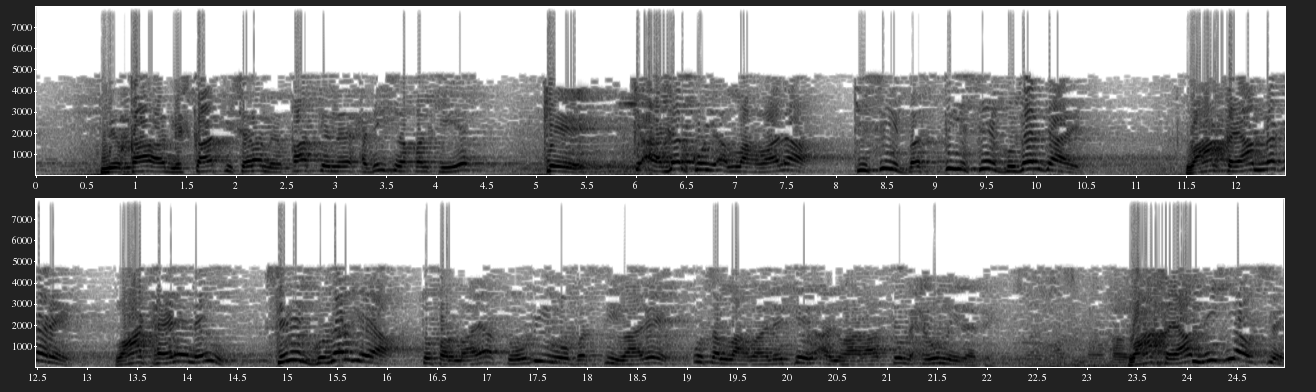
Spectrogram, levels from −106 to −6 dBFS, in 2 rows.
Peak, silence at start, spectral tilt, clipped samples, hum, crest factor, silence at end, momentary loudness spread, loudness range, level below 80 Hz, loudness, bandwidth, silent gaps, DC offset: 0 dBFS; 0 s; -7.5 dB/octave; 0.6%; none; 10 dB; 0 s; 16 LU; 2 LU; -36 dBFS; -10 LUFS; 8 kHz; none; under 0.1%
